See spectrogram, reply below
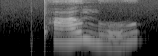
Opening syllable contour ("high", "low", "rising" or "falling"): rising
